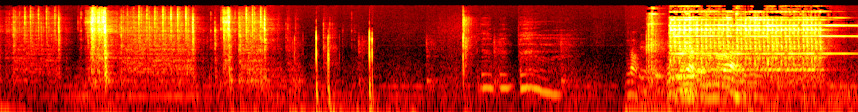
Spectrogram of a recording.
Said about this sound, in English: Smith sits at a switchboard dialing.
